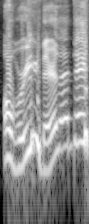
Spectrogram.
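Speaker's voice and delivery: high, loud astonished question; mock-astonished, loud and high; surprised realization. Acted surprised reply in story.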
